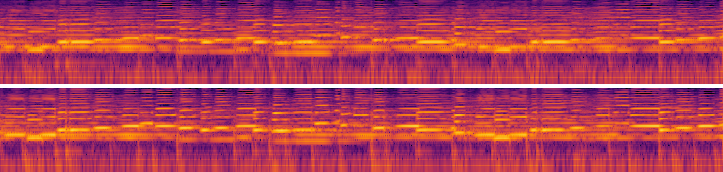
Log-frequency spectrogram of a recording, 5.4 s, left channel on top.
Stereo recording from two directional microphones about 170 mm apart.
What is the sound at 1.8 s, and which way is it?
Music, 45° right (ahead or behind).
